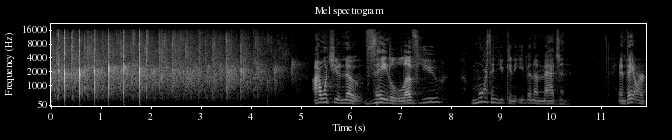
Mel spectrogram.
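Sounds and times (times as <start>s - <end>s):
audience applauding the staff: 0.0s - 5.0s
speech: 5.2s - 10.4s, 11.4s - 11.8s.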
